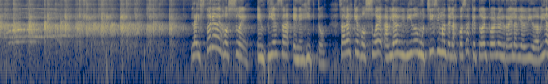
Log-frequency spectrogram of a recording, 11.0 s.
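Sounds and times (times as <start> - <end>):
audience applause: 0.0 - 3.6
speech: 3.8 - 10.9.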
